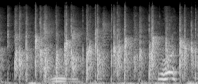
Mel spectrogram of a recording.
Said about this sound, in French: Bravo. Vous pouvez applaudir.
